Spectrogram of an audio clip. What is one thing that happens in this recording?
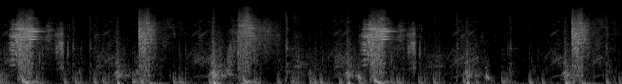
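Energy swords clash sharply.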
